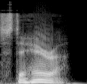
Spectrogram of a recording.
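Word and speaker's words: shitahara: These muscles have been named by the Japanese Shida Hara, pronounced Stahara.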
